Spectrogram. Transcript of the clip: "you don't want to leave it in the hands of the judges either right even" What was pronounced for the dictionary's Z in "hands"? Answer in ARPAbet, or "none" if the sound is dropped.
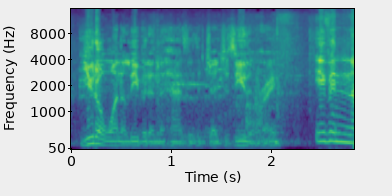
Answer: Z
